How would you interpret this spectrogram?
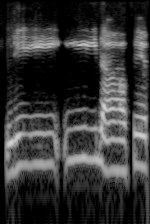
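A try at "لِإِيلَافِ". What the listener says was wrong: नहीं नहीं, ए नहीं है, ली को खींचना नहीं है, या नहीं आगे लगाने, और ए नहीं है।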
